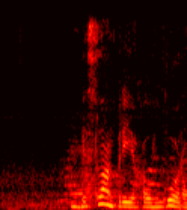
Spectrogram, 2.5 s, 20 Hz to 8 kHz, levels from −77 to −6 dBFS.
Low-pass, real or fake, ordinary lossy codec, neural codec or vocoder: 7.2 kHz; real; AAC, 48 kbps; none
